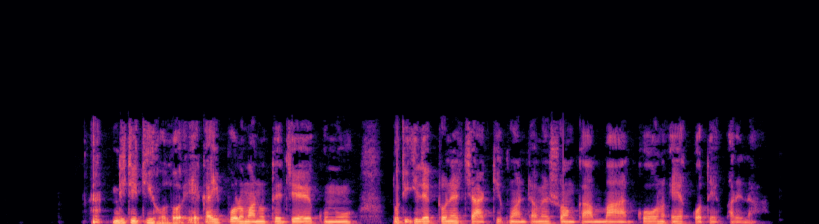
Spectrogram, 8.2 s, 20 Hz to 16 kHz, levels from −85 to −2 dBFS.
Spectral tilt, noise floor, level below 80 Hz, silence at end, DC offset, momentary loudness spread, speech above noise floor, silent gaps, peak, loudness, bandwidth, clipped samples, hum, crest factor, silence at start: -6 dB/octave; -82 dBFS; -52 dBFS; 0.65 s; under 0.1%; 9 LU; 64 dB; none; -2 dBFS; -19 LUFS; 7.8 kHz; under 0.1%; none; 18 dB; 0.9 s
